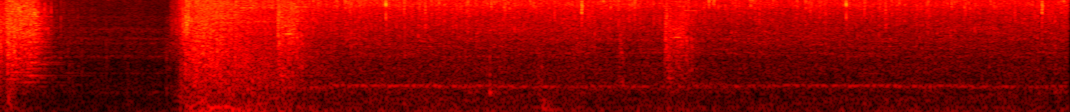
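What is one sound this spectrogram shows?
A magic spell bursts out with a whoosh and then hums steadily.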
